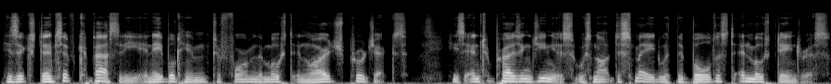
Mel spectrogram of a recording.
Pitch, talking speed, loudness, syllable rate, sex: 115 Hz, 165 wpm, -17 LUFS, 5.2 syllables/s, male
